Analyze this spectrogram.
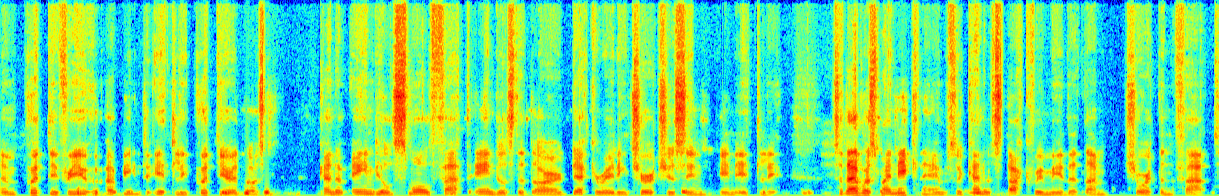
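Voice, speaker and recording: A man speaks with a Swedish accent. His pitch is medium and his pace moderate. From Sweden. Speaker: company executive. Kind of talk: interview. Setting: studio.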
